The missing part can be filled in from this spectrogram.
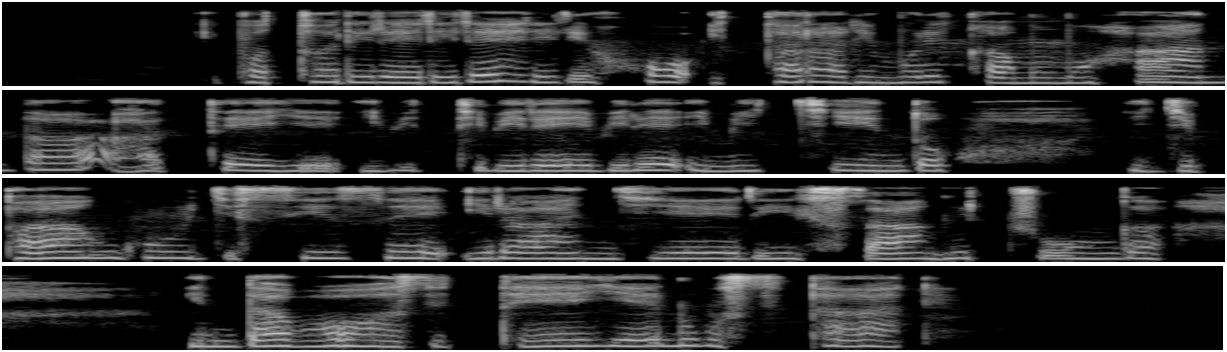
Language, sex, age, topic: Kinyarwanda, female, 36-49, government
